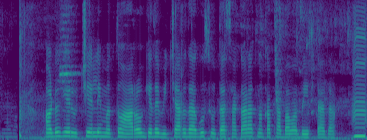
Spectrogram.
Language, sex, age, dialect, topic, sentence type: Kannada, female, 31-35, Central, agriculture, statement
